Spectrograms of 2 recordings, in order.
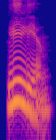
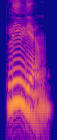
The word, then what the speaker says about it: Lillian: Brazil do you remember the Portuguese pronunciation of Lillian's name Lillian Lillian and how to say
